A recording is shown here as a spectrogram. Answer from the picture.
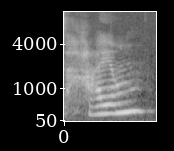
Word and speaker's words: Chaim: Okay, according to the YouTube video that I watched, it is Chaim, even though it's pronounced C-H-A-I-M. It is a Hebrew name.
